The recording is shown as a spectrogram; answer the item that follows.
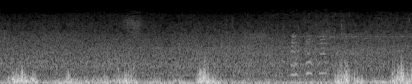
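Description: Wind buffeting a phone's microphone during a bike ride: a low, noisy rumble that swells in three gusts.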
